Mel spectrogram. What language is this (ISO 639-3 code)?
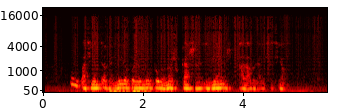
spa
